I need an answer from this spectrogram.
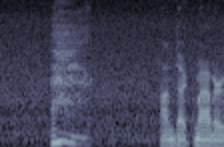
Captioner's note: sigh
